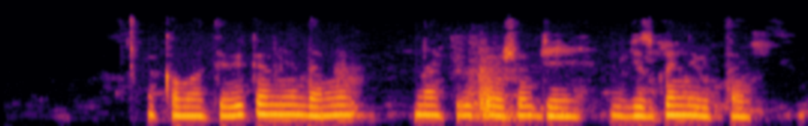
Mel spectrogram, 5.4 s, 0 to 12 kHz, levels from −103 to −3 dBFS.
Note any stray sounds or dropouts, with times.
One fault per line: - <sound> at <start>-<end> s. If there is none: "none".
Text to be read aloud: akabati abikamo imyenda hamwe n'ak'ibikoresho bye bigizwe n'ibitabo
none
